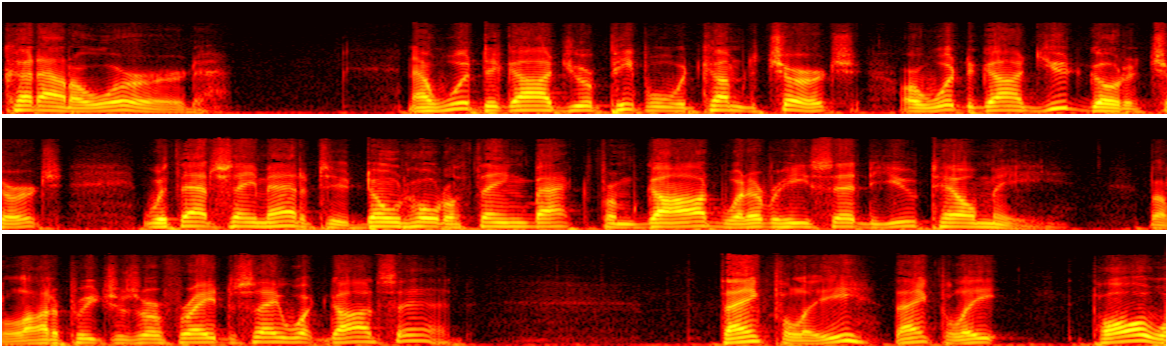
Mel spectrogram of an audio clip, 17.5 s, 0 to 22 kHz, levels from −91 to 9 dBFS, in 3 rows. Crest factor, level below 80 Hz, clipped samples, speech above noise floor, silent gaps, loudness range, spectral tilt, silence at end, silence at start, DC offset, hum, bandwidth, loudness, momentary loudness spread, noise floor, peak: 18 dB; -40 dBFS; under 0.1%; 36 dB; none; 4 LU; -7 dB/octave; 0 s; 0 s; under 0.1%; none; 11 kHz; -22 LUFS; 10 LU; -57 dBFS; -4 dBFS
